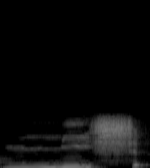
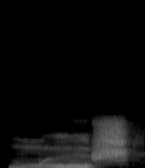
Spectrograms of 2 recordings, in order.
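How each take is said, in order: First: The final sh sound is softened, palatalized. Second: The final sh sound is hard, jaw lowered. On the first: The speaker calls it wrong. "Ne dites pas" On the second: The speaker calls it right. "respectez cette prononciation dure. La mâchoire est bien baissée"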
